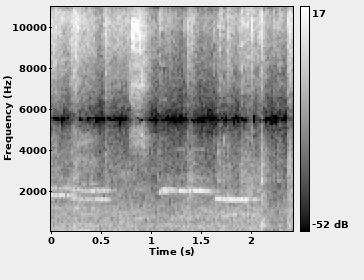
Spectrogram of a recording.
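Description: A few high, steady whistle-like notes, each about half a second long, stepping between pitches like a simple tune.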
